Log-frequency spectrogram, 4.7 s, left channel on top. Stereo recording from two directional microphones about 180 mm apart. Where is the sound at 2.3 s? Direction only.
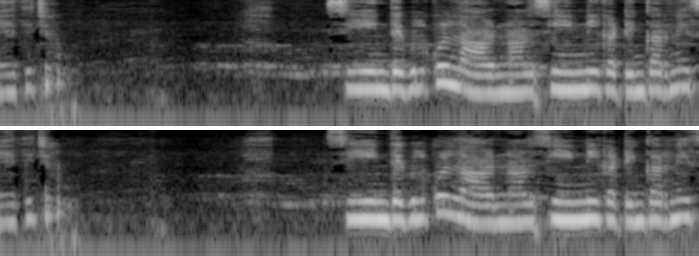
40° left (ahead or behind).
